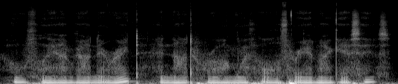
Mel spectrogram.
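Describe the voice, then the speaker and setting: Very hushed, husky low-voiced man. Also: steady tone. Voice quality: hushed, soft voice slipping into whispers. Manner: gentle, unhurried, casual musing. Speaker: gameplay video host. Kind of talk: soft-spoken ASMR game commentary.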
